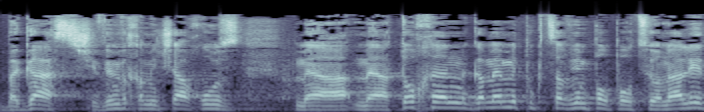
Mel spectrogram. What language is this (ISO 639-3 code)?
heb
